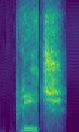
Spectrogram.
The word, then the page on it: pleach: Indian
